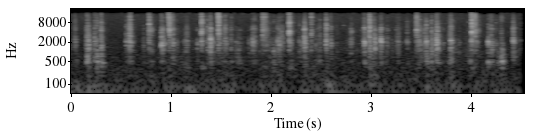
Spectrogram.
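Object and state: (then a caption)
Old plastic computer keyboard. Both hands type with their fingertips on an old beige plastic computer keyboard. A quick, uneven run of bright, dry plastic key clicks follows, each ending at once, with very little low-end body.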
